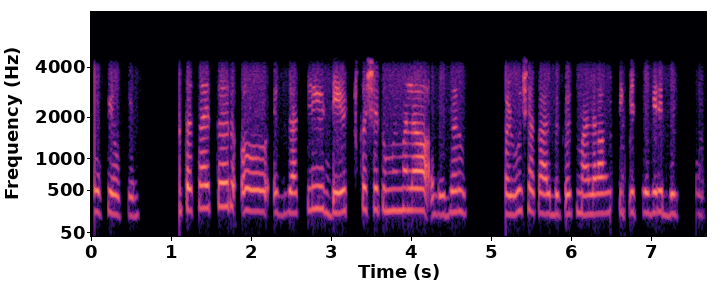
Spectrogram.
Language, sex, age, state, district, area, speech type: Marathi, female, 18-30, Maharashtra, Pune, urban, conversation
